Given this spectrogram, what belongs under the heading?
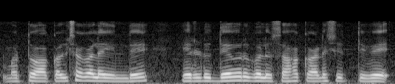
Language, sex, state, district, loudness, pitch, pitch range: Kannada, male, Karnataka, Bangalore, -14 LUFS, 155 Hz, 145-160 Hz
